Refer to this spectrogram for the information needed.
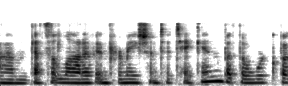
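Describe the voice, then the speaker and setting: A woman's voice, fairly low in pitch. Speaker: art therapy presenter. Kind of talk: lecture. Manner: fast.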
